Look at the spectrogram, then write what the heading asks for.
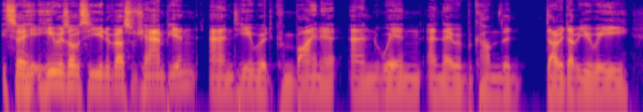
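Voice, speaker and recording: Hoarse man with a smooth, dry voice. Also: on the low side, little pitch movement, normal speed, no echo. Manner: casual, profane, recounting title history. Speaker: podcast co-host. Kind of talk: casual wrestling podcast chat.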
